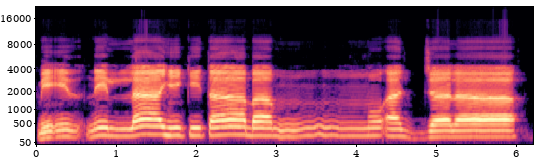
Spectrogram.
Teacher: بِإِذْنِ اللَّهِ كِتَابًا مُؤَجَّلًا کڑا زبر ہے، ایک الف کے برابر کھینچنا ہے. تنوین کے بعد میم مشدد ہے تو ادغام کریں گے، یہاں پر غنہ کریں گے، آواز ناک میں چھپائیں گے. کتابا مؤجلا وقف میں دو زبر کی تنوین کو الف سے تبدیل کرنا ہے.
